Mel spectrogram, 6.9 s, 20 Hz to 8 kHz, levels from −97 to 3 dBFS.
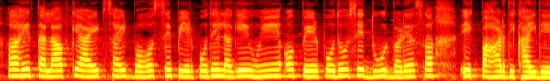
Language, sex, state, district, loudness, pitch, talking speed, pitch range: Hindi, female, Maharashtra, Sindhudurg, -16 LUFS, 215 Hz, 185 wpm, 205-220 Hz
